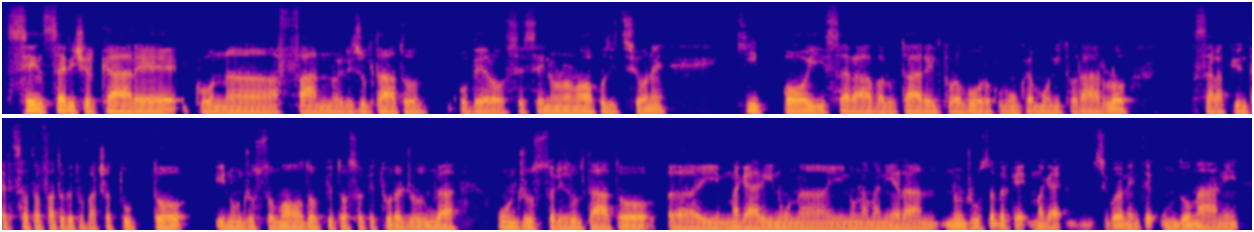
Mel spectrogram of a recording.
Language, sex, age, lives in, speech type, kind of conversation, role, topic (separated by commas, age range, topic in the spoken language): Italian, male, 35-39, Italy, conversation, advice, advisor, Come posso farmi notare in azienda senza sembrare troppo aggressivo?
